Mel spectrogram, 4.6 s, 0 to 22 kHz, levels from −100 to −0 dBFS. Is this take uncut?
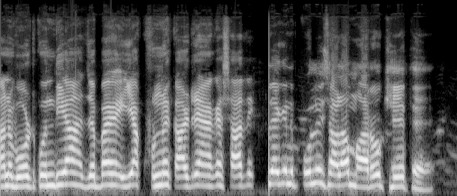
no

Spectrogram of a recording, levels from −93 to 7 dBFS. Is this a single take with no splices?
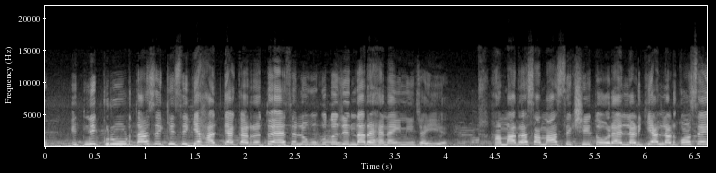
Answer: yes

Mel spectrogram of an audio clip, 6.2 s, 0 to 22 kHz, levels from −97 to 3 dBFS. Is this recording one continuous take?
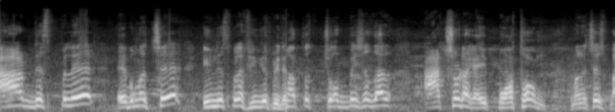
no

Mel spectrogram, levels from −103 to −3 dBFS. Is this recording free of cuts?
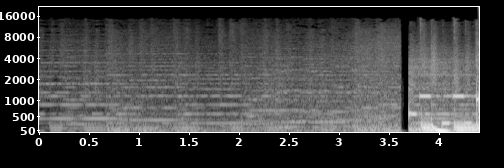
yes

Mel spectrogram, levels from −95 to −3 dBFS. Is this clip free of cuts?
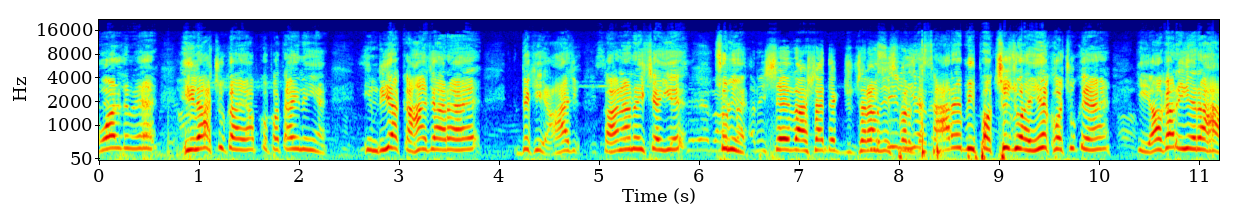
yes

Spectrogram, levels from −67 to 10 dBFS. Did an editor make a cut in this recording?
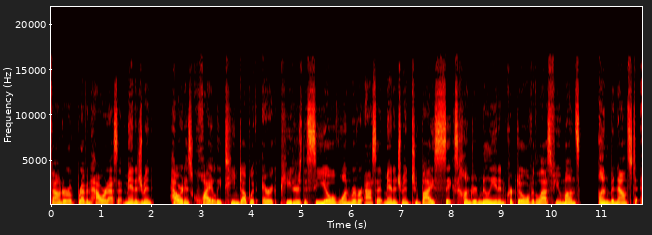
yes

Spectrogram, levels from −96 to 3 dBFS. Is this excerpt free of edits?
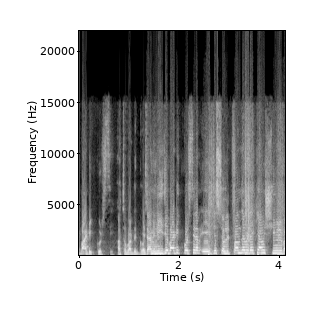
yes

